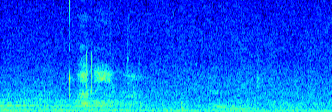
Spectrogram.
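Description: Near silence: quiet church room tone with a faint steady hum and a brief soft hiss about half a second in.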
